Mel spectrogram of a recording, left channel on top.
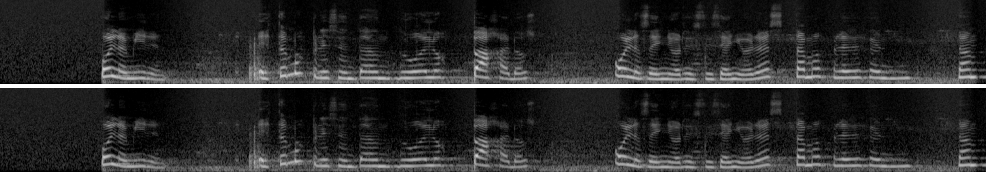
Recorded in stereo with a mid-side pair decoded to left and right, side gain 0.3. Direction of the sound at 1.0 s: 30° left.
